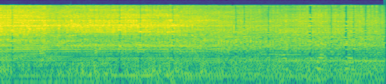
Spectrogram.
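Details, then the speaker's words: Petrol two-stroke trimmer after its carburettor was removed and refitted, primed and warming up after a no-start: a fast, buzzy note holding steady at high speed without stumbling; the repair was successful. "Got to let it warm up. No problem, just want it warming up."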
